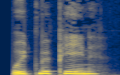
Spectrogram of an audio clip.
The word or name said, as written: rytmepinde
